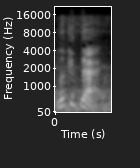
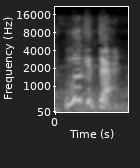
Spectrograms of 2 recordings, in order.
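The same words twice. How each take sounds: First: Said in the usual way. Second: Louder disbelief. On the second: Real, not acted. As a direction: Look at that, louder and higher. Staring at the clip, repeating.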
